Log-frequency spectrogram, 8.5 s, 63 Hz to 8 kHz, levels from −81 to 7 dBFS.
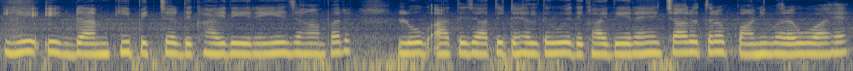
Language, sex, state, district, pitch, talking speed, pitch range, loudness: Hindi, female, Punjab, Kapurthala, 215 Hz, 185 wpm, 210-225 Hz, -12 LUFS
